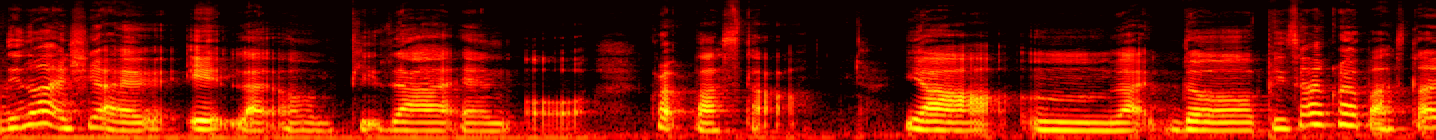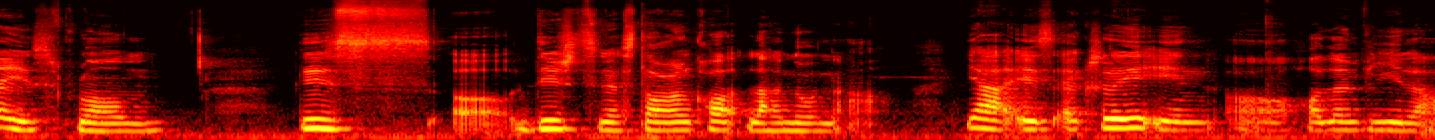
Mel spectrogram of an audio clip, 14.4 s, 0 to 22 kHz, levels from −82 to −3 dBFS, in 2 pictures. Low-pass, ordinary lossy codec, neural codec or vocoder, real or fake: none; none; vocoder, 44.1 kHz, 128 mel bands every 512 samples, BigVGAN v2; fake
